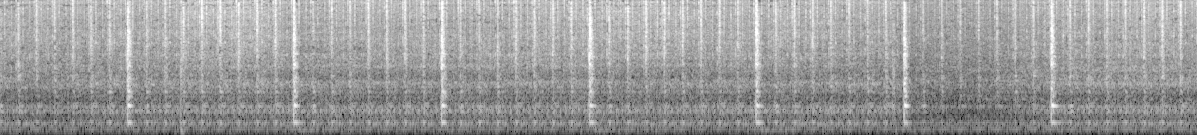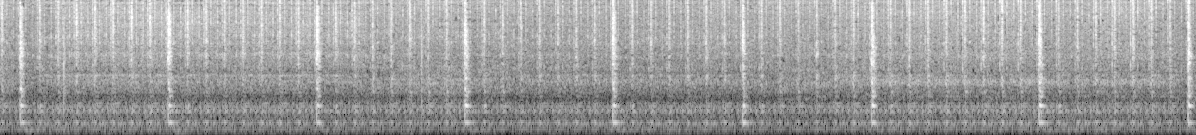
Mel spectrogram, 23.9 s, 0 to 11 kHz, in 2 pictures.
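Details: 2009 Ford F150 after plugs and coils replaced, still misfiring on cylinder 6: sharp metallic clank about every second and a half over idling engine with misfire.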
